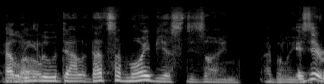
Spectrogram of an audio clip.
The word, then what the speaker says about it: Moebius: No, was, look, you don't have to say it like a French guy. You can just say Mobius like everybody else, okay?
